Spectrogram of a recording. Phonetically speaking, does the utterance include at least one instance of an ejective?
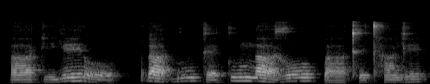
yes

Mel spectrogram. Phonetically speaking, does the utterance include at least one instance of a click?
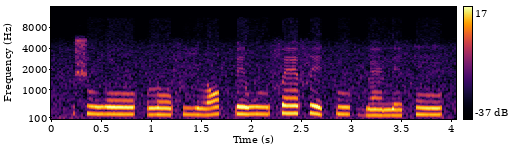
no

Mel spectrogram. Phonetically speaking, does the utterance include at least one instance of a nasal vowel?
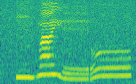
yes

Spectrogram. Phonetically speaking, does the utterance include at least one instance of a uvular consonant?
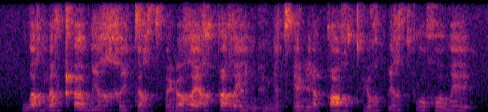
yes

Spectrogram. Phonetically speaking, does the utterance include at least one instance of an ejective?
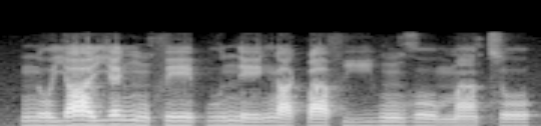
no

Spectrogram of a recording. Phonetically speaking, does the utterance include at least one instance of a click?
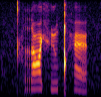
yes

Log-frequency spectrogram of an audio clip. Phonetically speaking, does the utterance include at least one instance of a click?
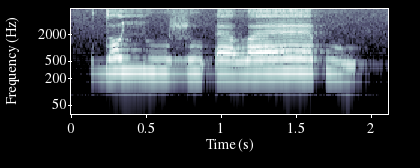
no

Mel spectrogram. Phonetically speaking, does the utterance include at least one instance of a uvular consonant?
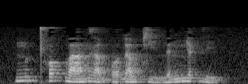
no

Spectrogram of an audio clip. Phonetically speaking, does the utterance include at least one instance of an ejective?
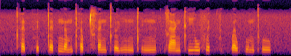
no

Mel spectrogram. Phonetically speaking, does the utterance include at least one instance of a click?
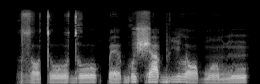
no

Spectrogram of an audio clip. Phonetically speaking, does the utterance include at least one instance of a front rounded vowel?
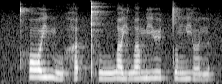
yes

